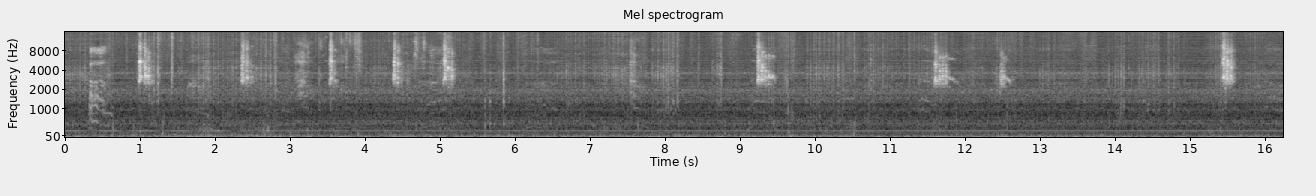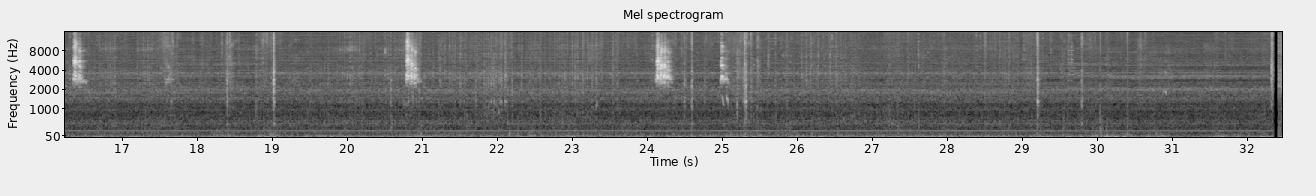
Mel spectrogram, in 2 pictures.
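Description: Watercolor pencil drawing on a stretched canvas: short, scratchy strokes come at irregular intervals over a steady low hum.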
